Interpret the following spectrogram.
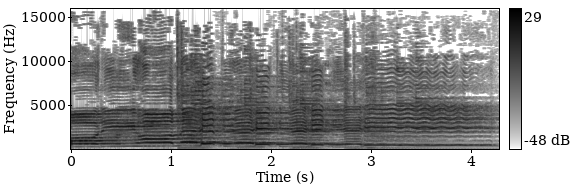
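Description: A woman yodelling: held notes that break abruptly up and down between chest voice and falsetto, with quick warbling turns. A low musical accompaniment comes in under the voice about a second in.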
